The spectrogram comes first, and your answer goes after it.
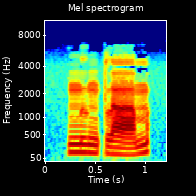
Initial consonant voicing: voiced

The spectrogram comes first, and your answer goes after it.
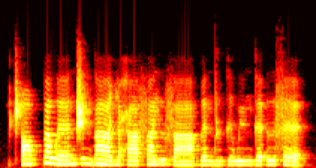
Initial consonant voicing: voiceless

